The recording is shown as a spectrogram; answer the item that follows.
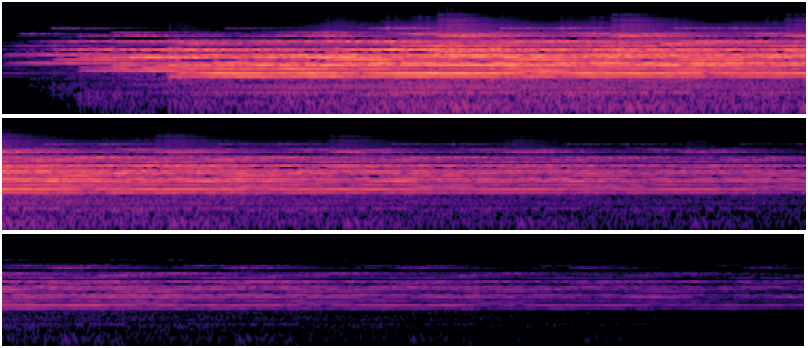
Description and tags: The high notes from a Rhodes light up the night, the blurry background of the city but not like a car commercial.
twinkle, piano, dreamy, texture, rhodes, ambient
